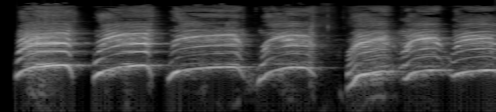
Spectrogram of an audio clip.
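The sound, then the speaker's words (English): A voice imitates a pig's bellowing scream: about seven loud, strained squeals in quick succession, each rising then cut off, with no talking. “As soon as I turned around, I heard this belloping, like, scream.”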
